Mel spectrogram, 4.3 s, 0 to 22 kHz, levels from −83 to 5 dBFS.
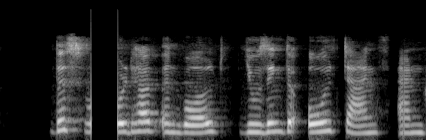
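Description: At 0.92 s the speech stops dead and stays silent until 1.19 s, a rebuffering stall. The player used up its downloaded audio and paused until more arrived, adding about 0.27 s, then resumed at exactly the sample where it halted, so nothing is skipped or repeated. It sounds like a hard freeze. On a waveform this is a flat silent gap; a spectrogram shows a clean dark vertical band with the speech harmonics continuing unbroken on either side.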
